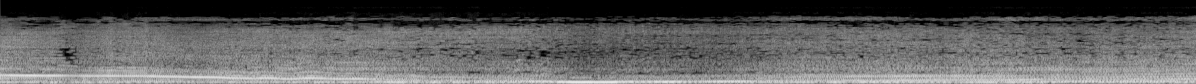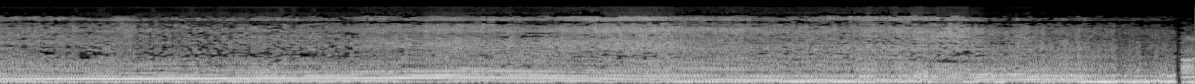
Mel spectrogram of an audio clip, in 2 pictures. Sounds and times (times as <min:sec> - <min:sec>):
Truck: 0:00.0 - 0:23.9.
